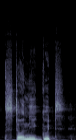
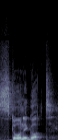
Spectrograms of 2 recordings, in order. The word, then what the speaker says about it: Stony Gut: a son of stony good St. Thomas Jamaica. Did I say it right? Yeah. Yeah. Yeah. You say it right with your accent. It's Stony Gut.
